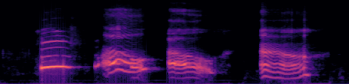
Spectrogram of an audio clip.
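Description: A person lets out a big, drawn-out yawn in several loud, groaning vocal bursts, each rising and falling in pitch, with short pauses between them.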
